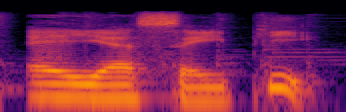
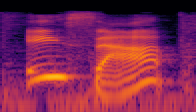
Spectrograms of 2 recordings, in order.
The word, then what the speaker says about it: ASAP: So it's an acronym, and you can say it like ASAP or... ASAP.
